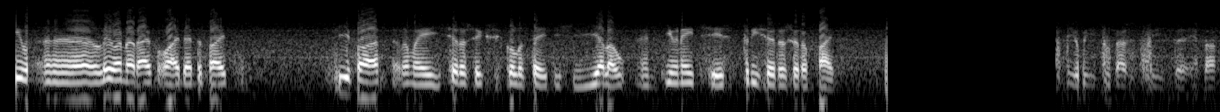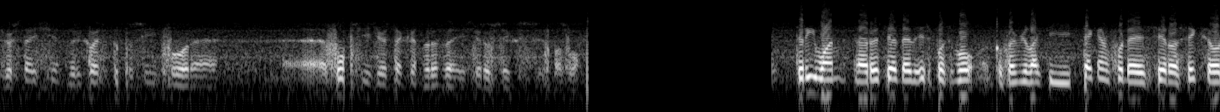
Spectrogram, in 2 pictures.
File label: chinook arrival for refuel, tower; grizly31; 120.7mhz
